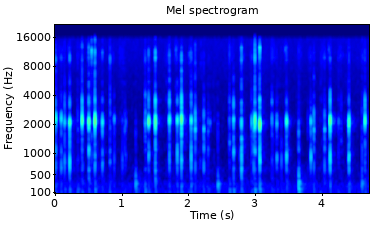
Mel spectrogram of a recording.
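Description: Fingertips type on a white-cased mechanical keyboard with grey and pink PBT plastic keycaps, its hollow case resting on a desk mat. About 26 quick, bright, clacky keystrokes land in an uneven rhythm, each one sharp and dying away almost instantly, with a crisp tone near 2 kHz.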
